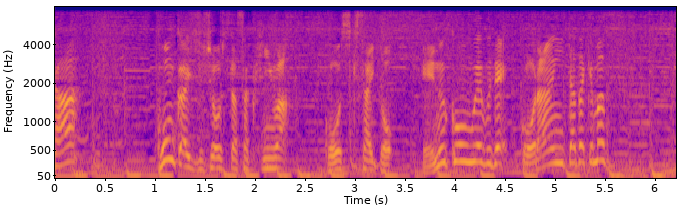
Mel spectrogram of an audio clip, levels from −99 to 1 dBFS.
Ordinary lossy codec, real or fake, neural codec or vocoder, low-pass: none; real; none; 7.2 kHz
